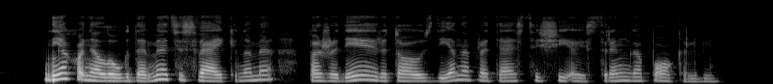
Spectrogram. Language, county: Lithuanian, Kaunas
